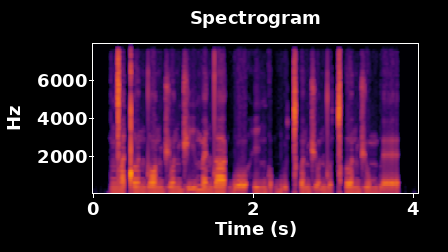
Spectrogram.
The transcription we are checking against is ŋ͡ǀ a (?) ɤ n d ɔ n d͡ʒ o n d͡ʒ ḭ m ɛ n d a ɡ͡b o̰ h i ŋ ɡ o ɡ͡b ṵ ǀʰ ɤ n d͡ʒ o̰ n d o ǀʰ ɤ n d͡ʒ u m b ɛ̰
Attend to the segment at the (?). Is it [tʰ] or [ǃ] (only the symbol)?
ǃ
